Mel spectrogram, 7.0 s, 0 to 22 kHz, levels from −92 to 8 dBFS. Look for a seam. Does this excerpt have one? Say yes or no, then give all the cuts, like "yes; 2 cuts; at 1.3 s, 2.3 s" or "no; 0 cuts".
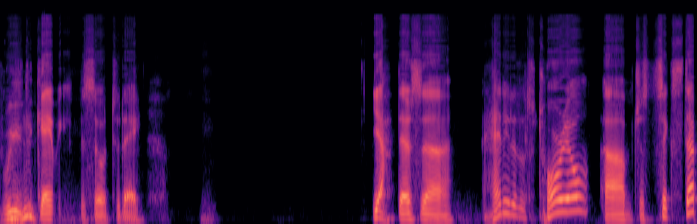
no; 0 cuts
